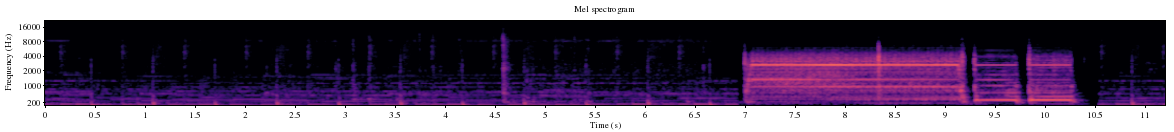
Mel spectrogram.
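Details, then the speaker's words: HP Pro M132 scanner after its noisy, crackling scan motor was replaced with one from a donor unit: even whirring as the scan bar travels and stops cleanly, with no crackle or grinding. Operation is normal. "взял движку с донора странный звук шум прошел сканирующий линейка ходит отрабатывает исправно"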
